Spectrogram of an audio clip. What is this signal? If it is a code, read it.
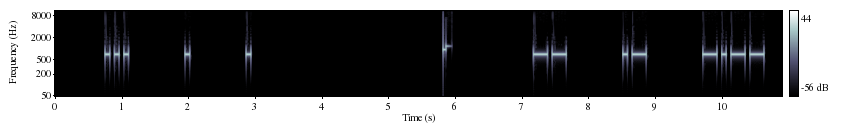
Morse code, heard as a keyed tone, about 17 wpm, spaced as for 8 wpm, 700 Hz. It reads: SEE MAY
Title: 4x Character Spacing - Top 100 Words - 17wpm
